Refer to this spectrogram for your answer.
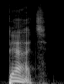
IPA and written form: pʲætʲ (пять)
